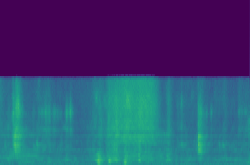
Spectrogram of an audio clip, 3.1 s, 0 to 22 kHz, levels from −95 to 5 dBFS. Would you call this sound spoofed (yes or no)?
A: yes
